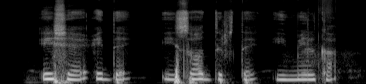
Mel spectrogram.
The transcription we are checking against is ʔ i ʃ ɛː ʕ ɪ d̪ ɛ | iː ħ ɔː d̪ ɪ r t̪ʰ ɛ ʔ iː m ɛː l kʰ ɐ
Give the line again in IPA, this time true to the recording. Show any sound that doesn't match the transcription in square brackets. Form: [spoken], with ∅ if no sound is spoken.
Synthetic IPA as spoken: ʔ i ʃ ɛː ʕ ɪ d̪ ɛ | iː [s] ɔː d̪ ɪ r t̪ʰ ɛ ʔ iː m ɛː l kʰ ɐ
